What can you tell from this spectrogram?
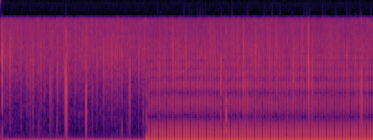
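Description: Steady electrical hum with scattered faint clicks and crackle, the noise of a blank newsreel soundtrack. About two seconds in it jumps to a louder, pulsing buzz.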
